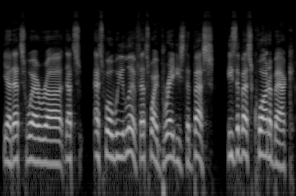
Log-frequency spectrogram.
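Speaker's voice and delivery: improvised Boston sports-fan talk; Boston accent. Acted. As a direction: drop the R's like a Boston guy. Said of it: "say if you're a Bo-, from Boston".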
